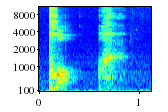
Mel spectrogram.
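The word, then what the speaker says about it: ぽ: How about if you just put circle? It's po. Po.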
